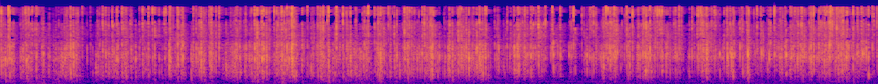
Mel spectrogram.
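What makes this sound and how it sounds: A medium flexible plastic SweeTARTS candy pouch with candies inside is held in both hands while fingertips crinkle, squeeze and shake it. A steady, dense crinkling and crackling runs the whole time, bright and papery, with little low end, in short, sharp bursts.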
